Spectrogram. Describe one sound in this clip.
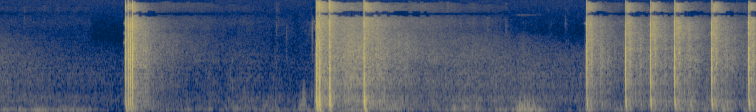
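Fireworks crackle and fizz as sparks fall.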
